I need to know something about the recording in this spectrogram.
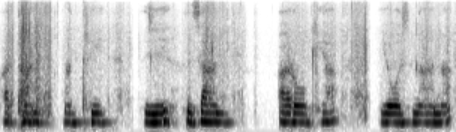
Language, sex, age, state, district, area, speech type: Manipuri, female, 45-60, Manipur, Churachandpur, urban, read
